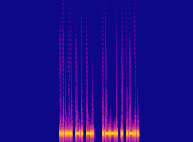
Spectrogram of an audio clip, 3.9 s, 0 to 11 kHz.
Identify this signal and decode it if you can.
Morse code, heard as a keyed tone, about 46 wpm, 690 Hz. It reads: 5NN PEL
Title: Ontario QSO Party Exchange 45wpm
